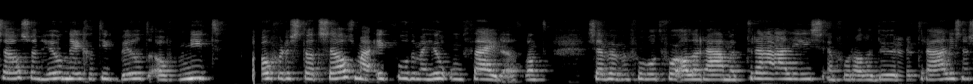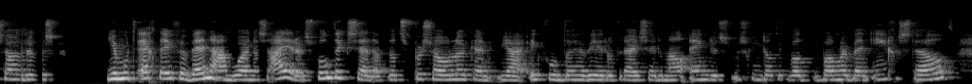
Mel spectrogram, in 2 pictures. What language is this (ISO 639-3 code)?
nld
